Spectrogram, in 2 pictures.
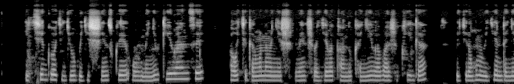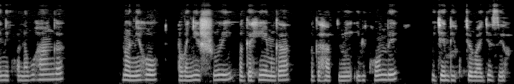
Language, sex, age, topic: Kinyarwanda, female, 18-24, government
